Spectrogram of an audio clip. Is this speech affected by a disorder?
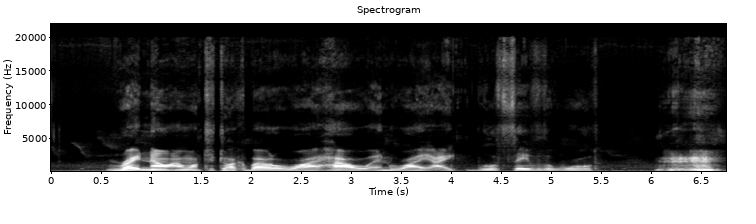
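Yes: brain injury.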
